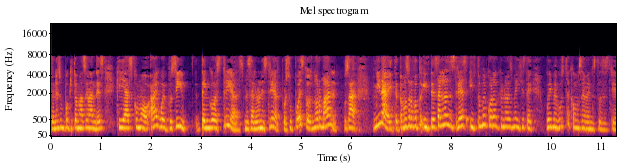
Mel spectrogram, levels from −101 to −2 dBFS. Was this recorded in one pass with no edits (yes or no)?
yes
